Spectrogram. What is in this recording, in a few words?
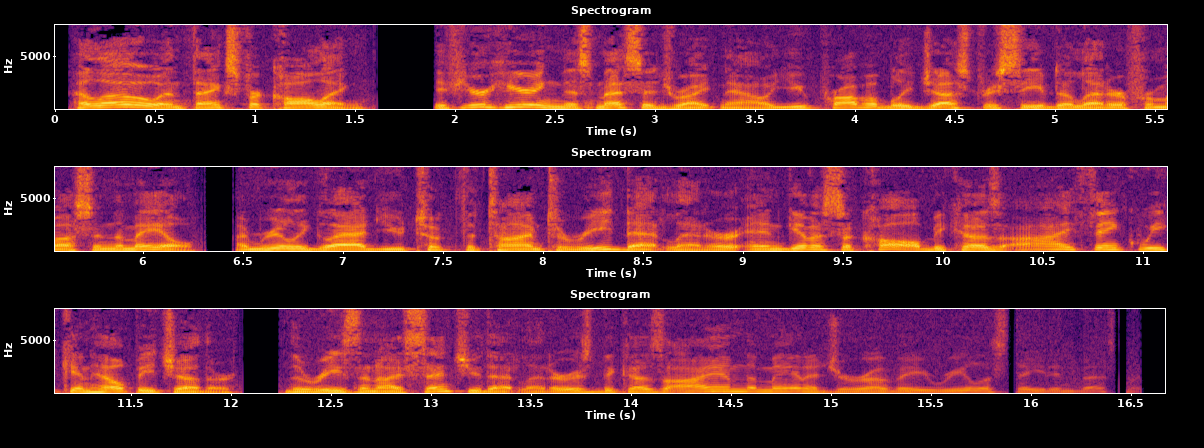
voicemail script male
